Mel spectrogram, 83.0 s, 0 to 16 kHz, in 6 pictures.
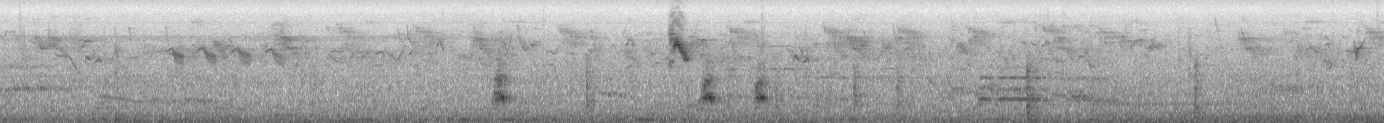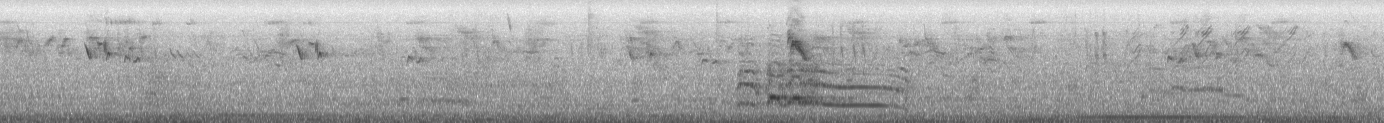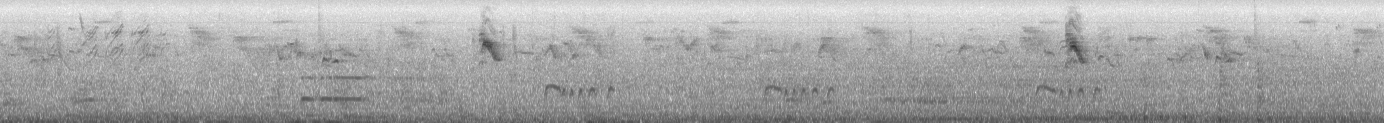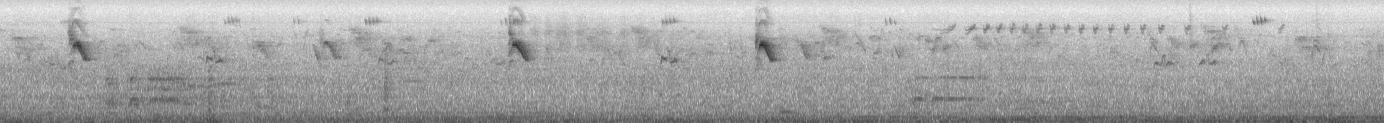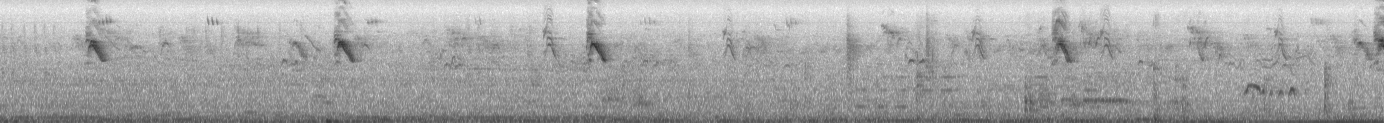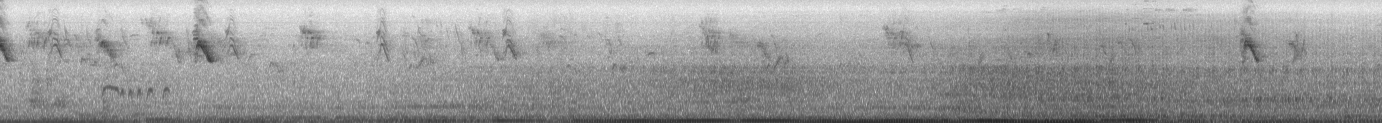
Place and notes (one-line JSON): {"title": "Route du Bras des Étangs CILAOS - CILAOS le matin entre deux concerts dhélicoptères", "date": "2020-02-10 07:51:00", "description": "CILAOS le matin entre deux concerts d'hélicoptères (en ce moment il n'y en a pas trop, pas de touristes chinois)", "latitude": "-21.14", "longitude": "55.47", "altitude": "1190", "timezone": "Indian/Reunion"}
